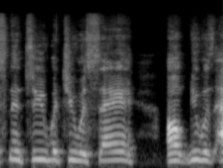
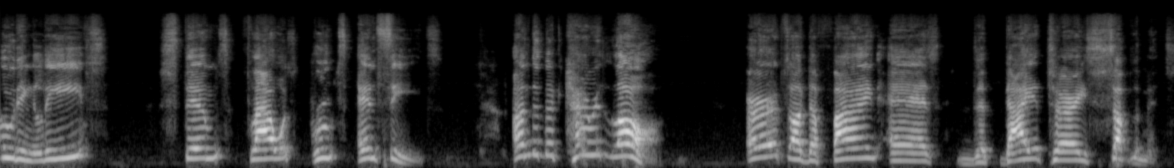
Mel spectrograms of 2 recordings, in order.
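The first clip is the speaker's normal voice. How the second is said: slow, careful reading voice, higher pitch; 3 semitones higher than usual. Reading a text aloud after apologizing for stumbling: reading slowly. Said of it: "I'm trying to read it slow".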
